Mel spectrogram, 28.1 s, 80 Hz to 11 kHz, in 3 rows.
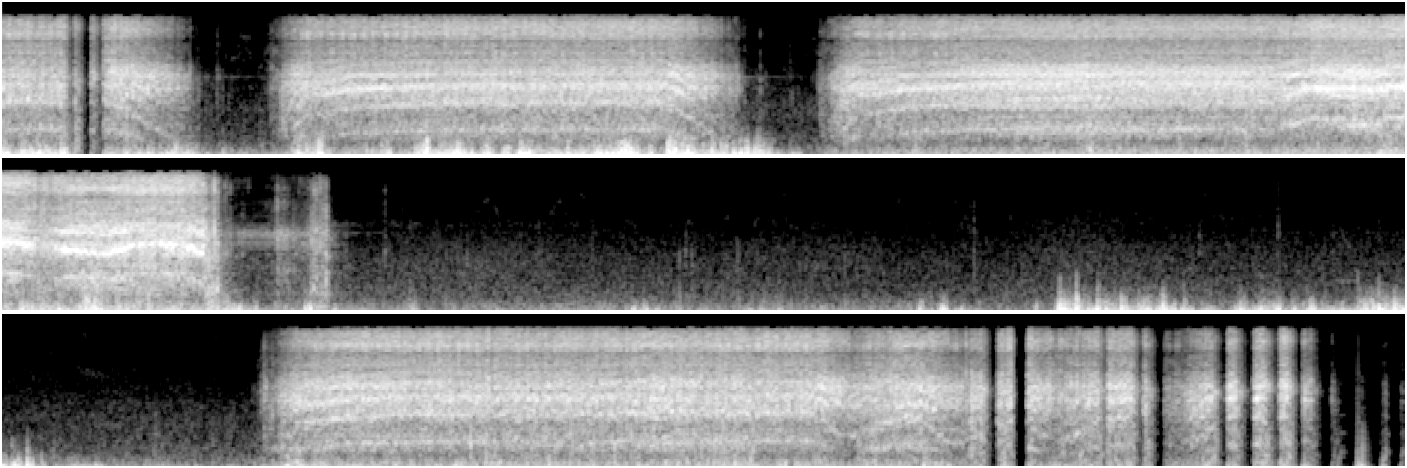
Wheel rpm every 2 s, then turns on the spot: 70, 110, 100, 170, 170, 10, 0, 0, 0, 30, 160, 140, 90, 50.
10-12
